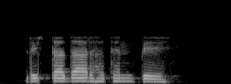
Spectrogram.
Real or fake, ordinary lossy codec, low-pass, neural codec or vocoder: real; Opus, 64 kbps; 3.6 kHz; none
